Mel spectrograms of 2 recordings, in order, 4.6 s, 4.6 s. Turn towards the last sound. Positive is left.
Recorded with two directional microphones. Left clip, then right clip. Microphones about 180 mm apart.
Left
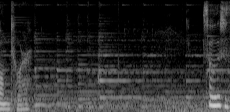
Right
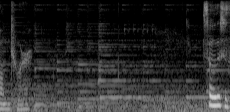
turn(degrees=10)  # may be behind; listen again after turning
